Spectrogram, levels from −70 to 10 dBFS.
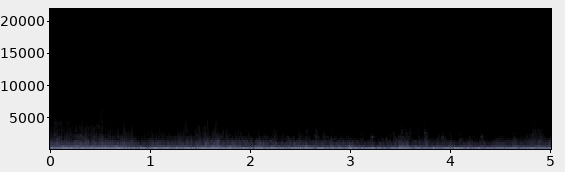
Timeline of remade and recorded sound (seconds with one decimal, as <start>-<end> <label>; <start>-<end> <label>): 0.0-1.4 remade; 1.4-4.4 recorded; 4.4-5.0 remade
